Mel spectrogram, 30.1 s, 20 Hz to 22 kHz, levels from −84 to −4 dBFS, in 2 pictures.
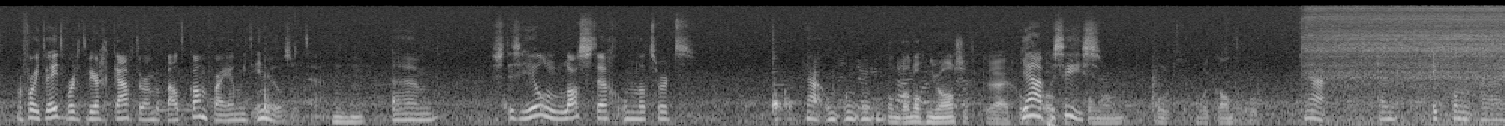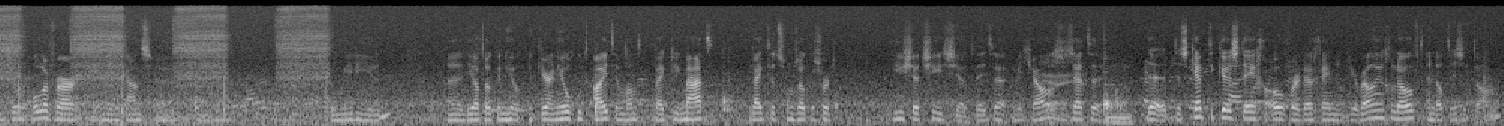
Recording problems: hiss; loud; throughout; 3 dB below the speech

